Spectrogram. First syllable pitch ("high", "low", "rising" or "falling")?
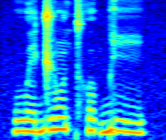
low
